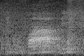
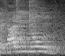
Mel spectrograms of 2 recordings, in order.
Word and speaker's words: Varignon: Teorema de Varigon. Eu acho que a pronúncia correta é Varignon. Eu não sei se a origem é italiana, né? Se for italiano, deve ser, né? Varignon.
